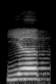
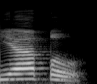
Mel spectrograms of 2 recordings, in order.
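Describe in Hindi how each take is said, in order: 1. "t" की आवाज़ बिना उछाल के छोटी काटी जाती है। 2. "t" की आवाज़ गूँजती हुई उछाल के साथ छोड़ी जाती है। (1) "मिलाने का काम तो हुआ लेकिन कलकला नहीं हुआ, जो कि गलत है" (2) "तो हमें यहाँ पर क्या पढ़ना है"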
